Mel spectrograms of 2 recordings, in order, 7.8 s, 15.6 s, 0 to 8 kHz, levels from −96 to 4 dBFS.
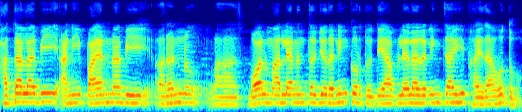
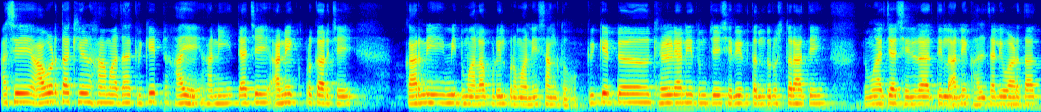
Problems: background sounds at intervals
